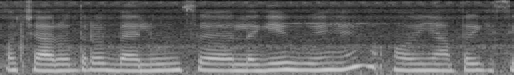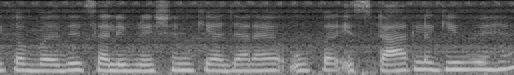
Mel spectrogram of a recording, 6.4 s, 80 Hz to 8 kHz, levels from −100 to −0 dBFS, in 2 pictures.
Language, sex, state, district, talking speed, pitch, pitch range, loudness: Hindi, female, Bihar, Sitamarhi, 235 wpm, 215 Hz, 205-225 Hz, -29 LUFS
